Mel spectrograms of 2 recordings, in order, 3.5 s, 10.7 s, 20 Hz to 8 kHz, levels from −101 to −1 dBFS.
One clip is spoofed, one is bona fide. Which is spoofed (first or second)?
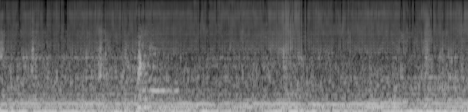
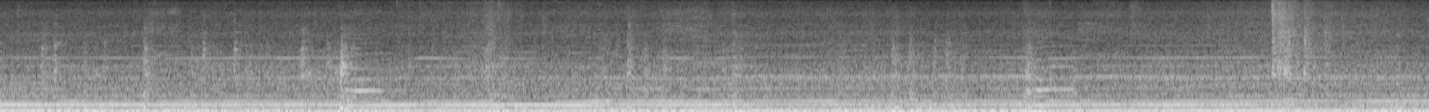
first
